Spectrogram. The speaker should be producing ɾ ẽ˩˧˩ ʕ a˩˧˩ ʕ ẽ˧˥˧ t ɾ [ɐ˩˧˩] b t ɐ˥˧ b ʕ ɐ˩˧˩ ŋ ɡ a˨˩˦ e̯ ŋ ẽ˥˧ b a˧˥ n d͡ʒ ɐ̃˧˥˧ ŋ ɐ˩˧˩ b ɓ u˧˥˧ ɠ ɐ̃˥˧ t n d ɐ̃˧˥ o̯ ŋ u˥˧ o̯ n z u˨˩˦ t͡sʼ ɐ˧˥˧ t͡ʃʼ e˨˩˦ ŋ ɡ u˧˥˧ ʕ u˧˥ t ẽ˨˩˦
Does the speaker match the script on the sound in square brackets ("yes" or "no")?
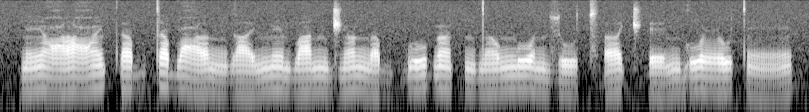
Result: no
